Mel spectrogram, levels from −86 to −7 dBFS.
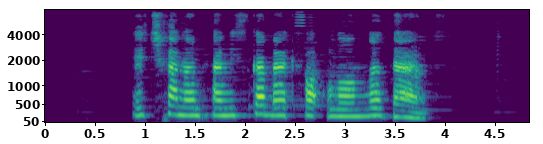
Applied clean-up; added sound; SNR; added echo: neural mask model DeepFilterNet 3.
